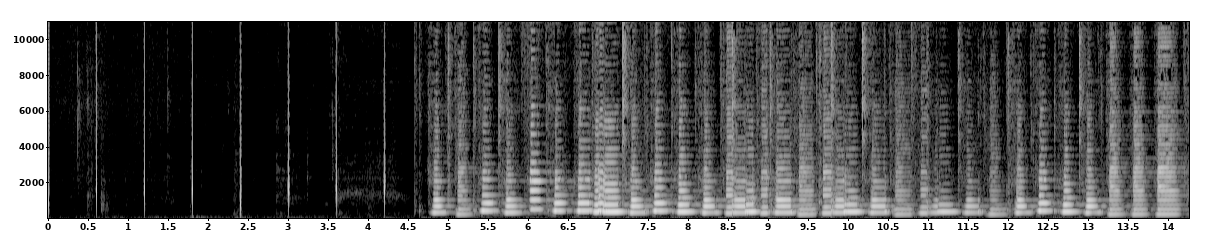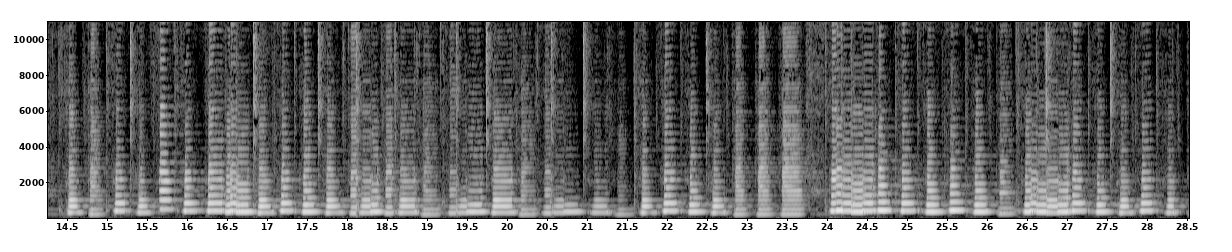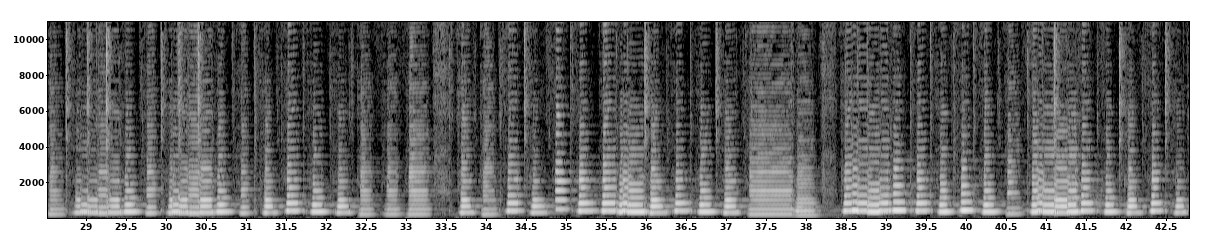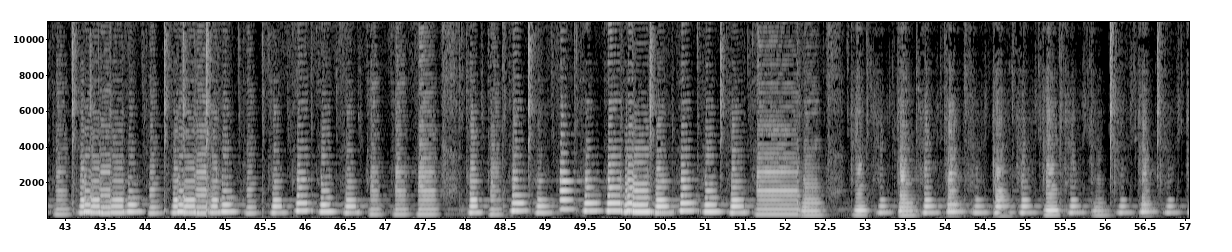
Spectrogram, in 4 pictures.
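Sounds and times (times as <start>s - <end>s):
saxophone: 4.6s - 57.0s
clarinet: 4.8s - 57.0s.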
